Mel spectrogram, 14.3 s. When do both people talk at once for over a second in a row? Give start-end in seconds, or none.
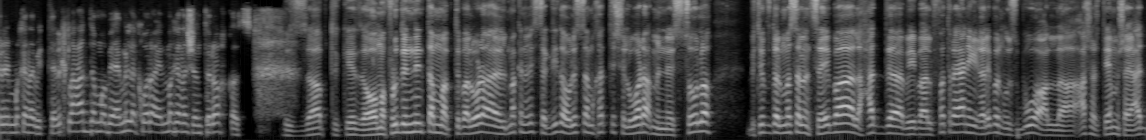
none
